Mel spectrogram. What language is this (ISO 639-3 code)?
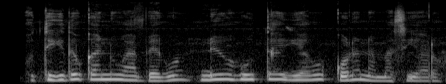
kik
